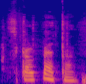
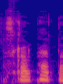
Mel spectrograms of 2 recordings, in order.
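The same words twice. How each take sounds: First: Scalpetta said with English vowels, skal-PET-uh; scalpetta, stress on PET, falling; Italian pronunciation. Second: Scalpetta with an Italian a, skahl-PET-tah; scalpetta, open Italian a sounds; Italian pronunciation. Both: Shown as a demonstration. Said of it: "as the Italians call".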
